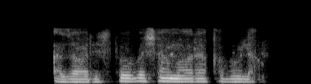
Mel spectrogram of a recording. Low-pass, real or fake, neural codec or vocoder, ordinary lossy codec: 5.4 kHz; real; none; Opus, 16 kbps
